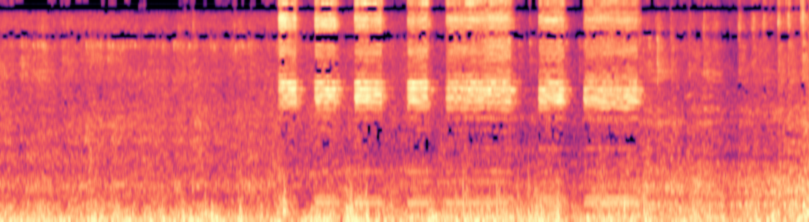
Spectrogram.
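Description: A vehicle driving across a grass field with a low, steady rumble. From about three to six seconds in comes a run of about seven short toots.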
